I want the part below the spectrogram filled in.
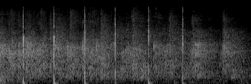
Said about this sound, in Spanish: Y hasta en Israel nos están viendo un fuerte aplauso a Israel también.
